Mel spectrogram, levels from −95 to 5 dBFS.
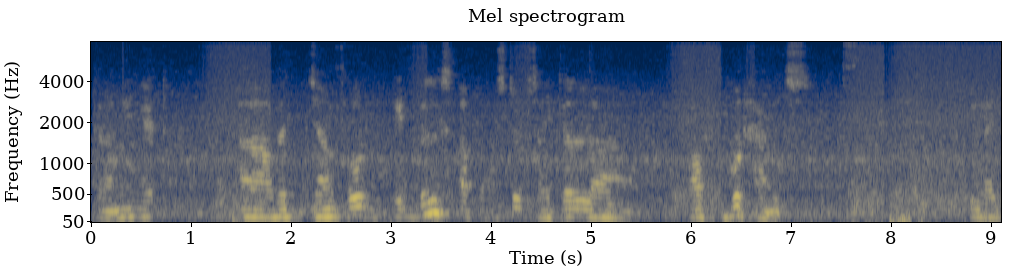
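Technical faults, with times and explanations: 0–1.17 s, 1.81–3.21 s, 3.39–5.82 s, 6.3–7.58 s and 7.94–8.02 s: speech suppressed in double talk. The speech repeatedly sinks or breaks up in pieces, falling by about 40 dB at its deepest in the first four stretches. The brief dip at the end is shallower, about 10 dB. The likely cause is an echo canceller that, with both ends talking at once, could not tell this talker apart from the loudspeaker echo and turned everything down together.
2.17–2.25 s: echo leak. A faint delayed copy of the sound, about 20 dB below the speech, slips through for a short scrap. It trails the original by about 303 ms. This is likely loudspeaker audio that the far end's microphone picked up and its echo canceller failed to remove fully, so it was sent back down the line.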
